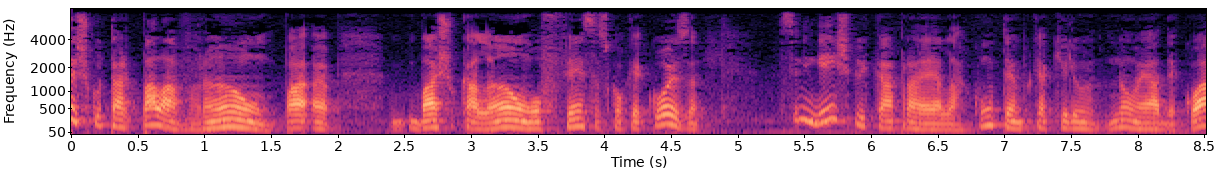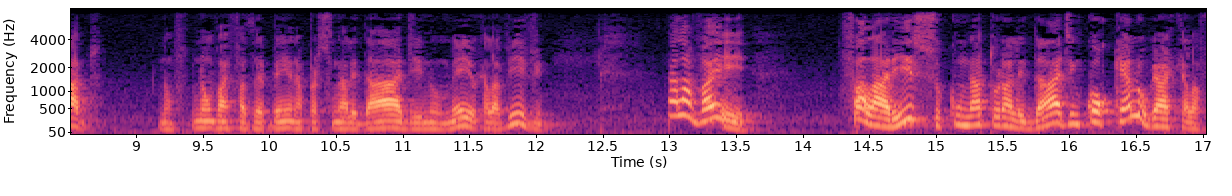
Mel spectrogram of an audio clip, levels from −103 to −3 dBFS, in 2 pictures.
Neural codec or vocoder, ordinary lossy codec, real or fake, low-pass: none; none; real; 7.2 kHz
